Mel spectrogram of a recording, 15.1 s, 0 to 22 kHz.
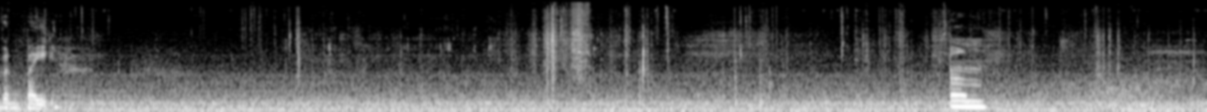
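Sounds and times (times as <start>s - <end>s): low steady hum: 0.0s - 15.0s
person chewing: 3.0s - 11.1s.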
